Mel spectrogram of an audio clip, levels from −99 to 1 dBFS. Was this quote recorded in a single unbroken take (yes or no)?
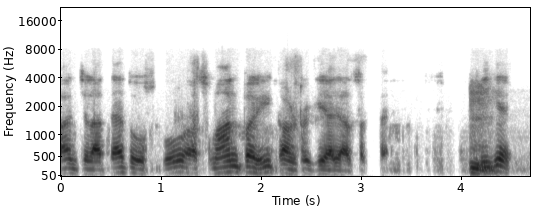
yes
